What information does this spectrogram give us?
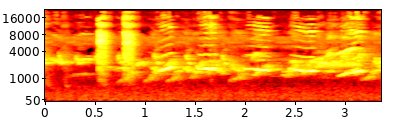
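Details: Aceh White-rumped shama at midnight: two short rasping notes, then a series of clear, slurred whistles rising and falling, each phrase roughly half a second apart.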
